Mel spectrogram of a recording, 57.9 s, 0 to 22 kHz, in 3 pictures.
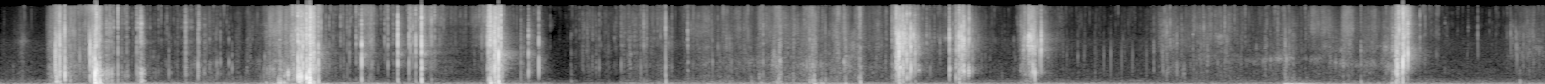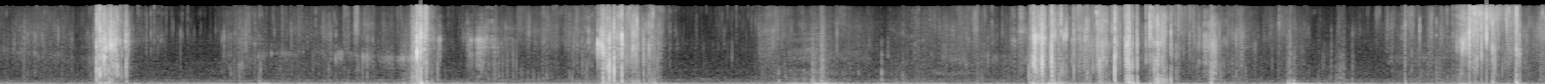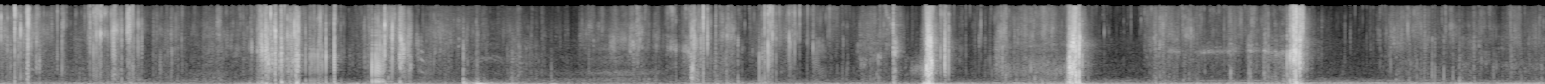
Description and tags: breaking bones
Sweet red peppers recorded using a RODE NT2-A condenser microphone into a Focusrite Scarlett 2i2 audio interface.
Perfect for horror/fighting scenes.
bone, bones, break, breaking, death, flesh, gore, horror, kill, peppers, vegetable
